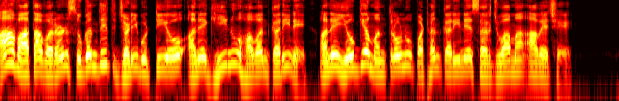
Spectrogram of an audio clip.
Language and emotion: Gujarati, neutral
